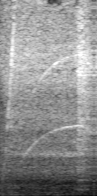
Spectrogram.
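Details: Dental drill during a pulpectomy on a child patient: steady high-pitched whine with hiss of the drill running.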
